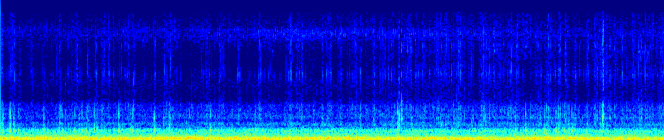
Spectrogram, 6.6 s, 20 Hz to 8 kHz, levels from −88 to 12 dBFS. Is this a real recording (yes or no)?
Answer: yes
